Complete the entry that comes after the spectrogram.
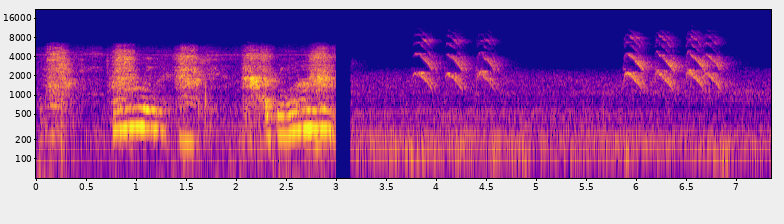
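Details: Cockatoo pestering a cat indoors: two bursts of three harsh, descending squawks in quick succession, following a stretch of human speech with a short silent gap between.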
